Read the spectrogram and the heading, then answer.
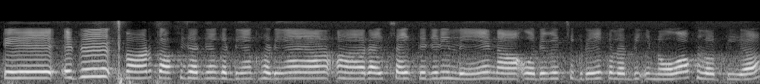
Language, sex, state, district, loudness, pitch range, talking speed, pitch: Punjabi, female, Punjab, Kapurthala, -13 LUFS, 260-290 Hz, 190 wpm, 275 Hz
